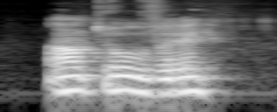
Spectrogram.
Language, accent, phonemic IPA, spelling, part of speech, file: French, Canada, /ɑ̃.tʁu.vʁe/, entrouvrez, verb, LL-Q150 (fra)-entrouvrez.wav
- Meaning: inflection of entrouvrir: 1. second-person plural present indicative 2. second-person plural imperative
